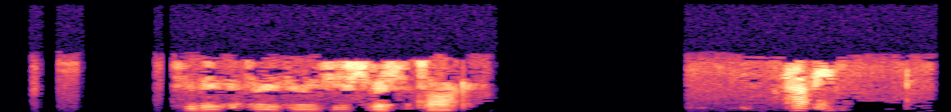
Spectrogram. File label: Mesa PD Central Dispatch, scanner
